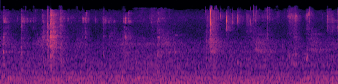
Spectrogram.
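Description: A person eating with the mouth close to the microphone: wet, squishy chewing of soft cooked string beans from pinakbet, with a few sharp mouth clicks.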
